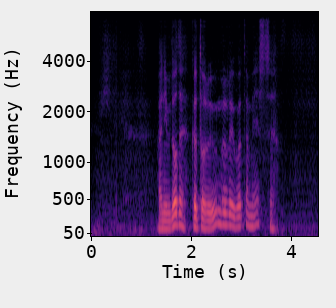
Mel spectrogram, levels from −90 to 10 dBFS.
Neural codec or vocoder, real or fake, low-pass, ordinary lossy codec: codec, 16 kHz, 0.3 kbps, FocalCodec; fake; 7.2 kHz; none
